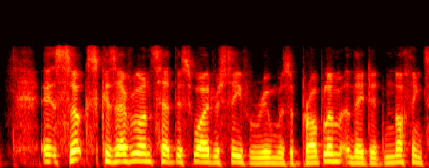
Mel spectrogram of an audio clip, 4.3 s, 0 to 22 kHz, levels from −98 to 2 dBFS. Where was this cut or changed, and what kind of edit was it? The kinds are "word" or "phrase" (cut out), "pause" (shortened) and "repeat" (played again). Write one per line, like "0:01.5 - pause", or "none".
none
